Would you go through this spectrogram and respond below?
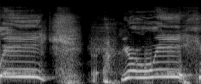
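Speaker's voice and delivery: hammed-up high, scornful taunt; Tate. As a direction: imitate a motivator berating the viewer, shrieking high. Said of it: "cuts to Tate, and he's like".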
